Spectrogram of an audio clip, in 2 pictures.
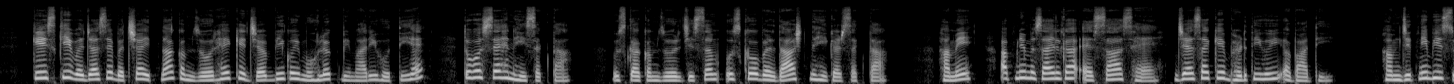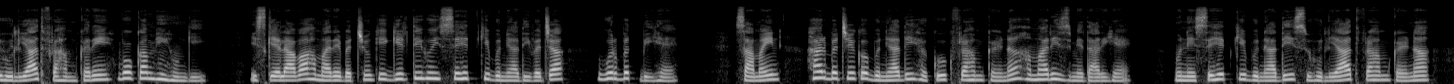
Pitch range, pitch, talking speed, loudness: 190-255 Hz, 220 Hz, 180 wpm, -20 LUFS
